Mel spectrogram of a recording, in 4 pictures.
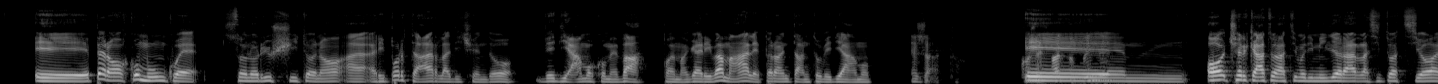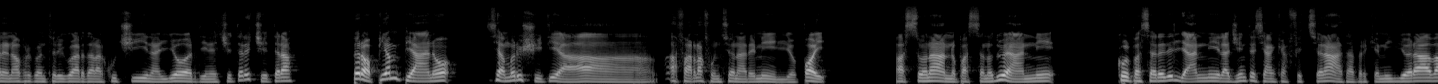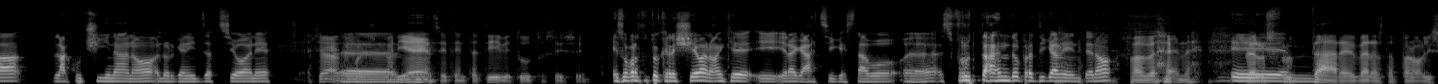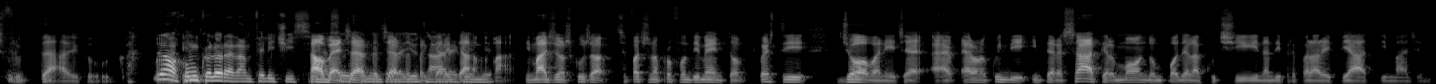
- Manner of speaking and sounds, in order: other background noise; laughing while speaking: "sfruttando praticamente, no?"; chuckle; laughing while speaking: "Va bene, bello sfruttare, è bella 'sta parola, li sfruttavi comunque, poveri"; chuckle; "cioè" said as "ceh"
- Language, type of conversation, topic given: Italian, podcast, Raccontami di una cena che ti è riuscita davvero bene: perché?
